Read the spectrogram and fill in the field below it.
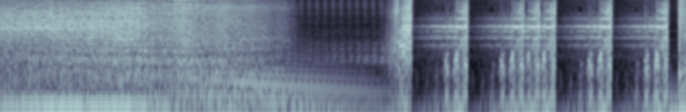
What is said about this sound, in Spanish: Estamos a punto de despegar. Abrochen su cinturón.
